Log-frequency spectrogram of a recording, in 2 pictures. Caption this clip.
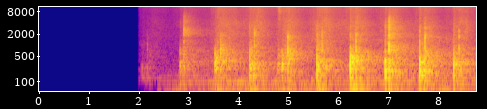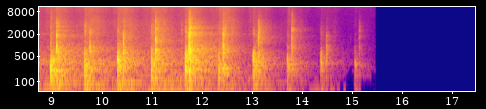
Walking in hallway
